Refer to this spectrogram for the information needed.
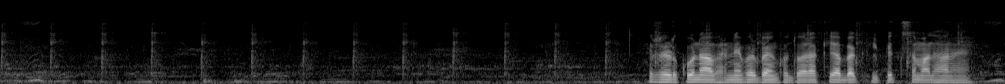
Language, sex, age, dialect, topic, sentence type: Hindi, male, 31-35, Awadhi Bundeli, banking, question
